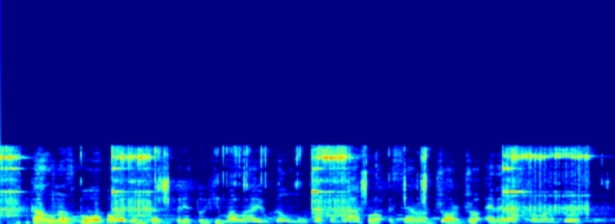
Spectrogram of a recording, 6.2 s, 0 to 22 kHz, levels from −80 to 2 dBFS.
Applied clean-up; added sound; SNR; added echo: none; Coin (dropping); -2 dB; reverberation time 1.4 s.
